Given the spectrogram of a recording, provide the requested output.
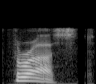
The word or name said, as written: thrust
